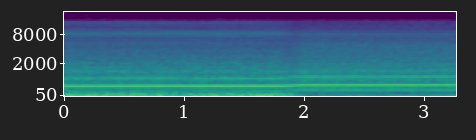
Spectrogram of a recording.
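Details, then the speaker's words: 1990s Super Jet Stream turbo desk fan, before restoration, running on high near full speed: steady hum with fixed mid-pitched tone and faint dry scraping rasp; the bearings are dry. "the bearings are really dry you can hear the scraping or a dry bearing sound so I won't run it for too long"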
